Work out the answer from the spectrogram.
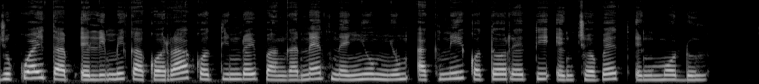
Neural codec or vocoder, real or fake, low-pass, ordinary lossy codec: vocoder, 44.1 kHz, 128 mel bands every 256 samples, BigVGAN v2; fake; none; none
